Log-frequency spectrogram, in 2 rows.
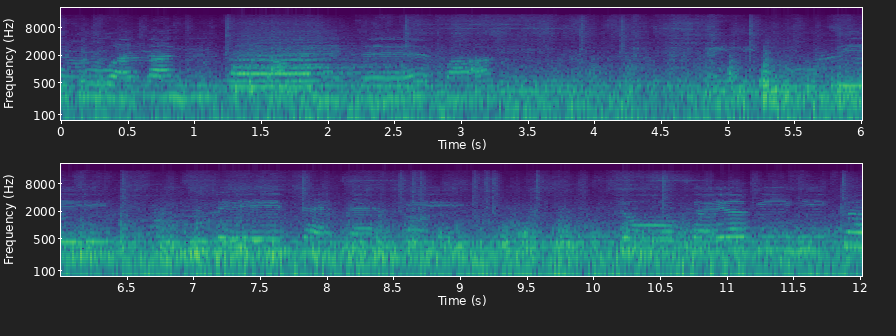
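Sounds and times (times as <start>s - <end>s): train wheels clacking on rail joints: 2.2s - 12.0s.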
